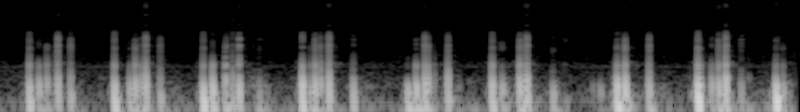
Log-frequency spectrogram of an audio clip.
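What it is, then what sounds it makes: Foam pad tapped with nails and fingertips. Long painted nails and fingertips tap and scratch fast on a flat, solid, hand-sized grey textured EVA foam workout pad shaped like a heart. The sound is quick clusters of soft, dull, low thuds with no ring.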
